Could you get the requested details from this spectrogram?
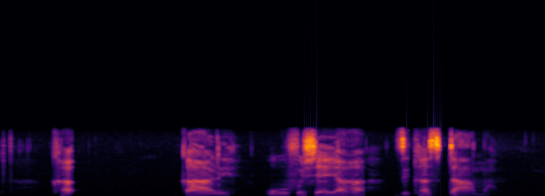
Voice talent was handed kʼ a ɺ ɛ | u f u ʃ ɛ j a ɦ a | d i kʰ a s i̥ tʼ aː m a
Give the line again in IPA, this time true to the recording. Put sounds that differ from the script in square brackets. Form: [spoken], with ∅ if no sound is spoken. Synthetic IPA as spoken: kʼ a ɺ ɛ | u f u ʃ ɛ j a ɦ a | [d͡z] i kʰ a s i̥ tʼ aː m a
